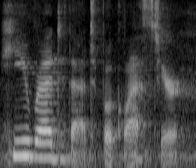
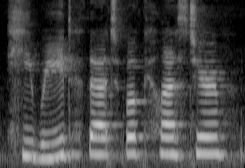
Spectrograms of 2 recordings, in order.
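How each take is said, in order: First: The word read rhymes with bed. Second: The word read rhymes with seed. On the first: The speaker calls it right. "I need to say it or pronounce it the correct way" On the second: The speaker calls it wrong. "That doesn't make sense the way I said it"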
